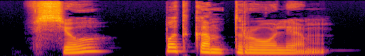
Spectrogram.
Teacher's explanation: Замедление темпа плюс понижение тона плюс мягкий тембр · Term: Фраза на понижении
